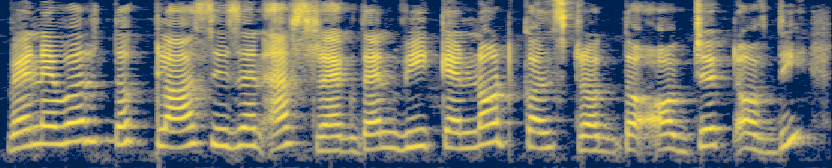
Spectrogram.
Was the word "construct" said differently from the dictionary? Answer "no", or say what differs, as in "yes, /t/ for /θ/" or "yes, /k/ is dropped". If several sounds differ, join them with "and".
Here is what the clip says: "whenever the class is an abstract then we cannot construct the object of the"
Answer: no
